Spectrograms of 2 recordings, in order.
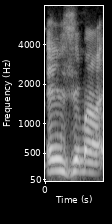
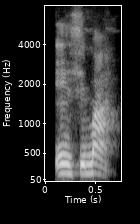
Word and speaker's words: Nzema: And Nzima is spelled Nzema. Nzima.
